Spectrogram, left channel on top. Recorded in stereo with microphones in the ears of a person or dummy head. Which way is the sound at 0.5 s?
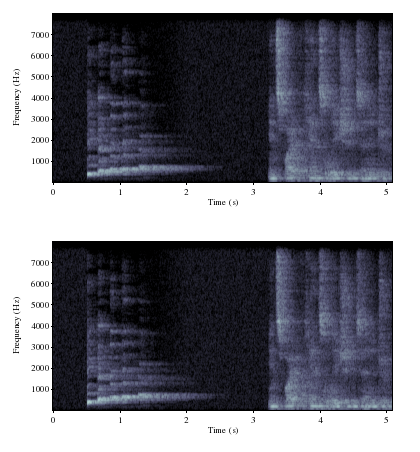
30° right (ahead or behind).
